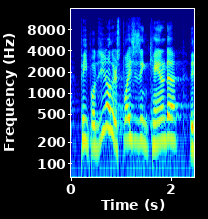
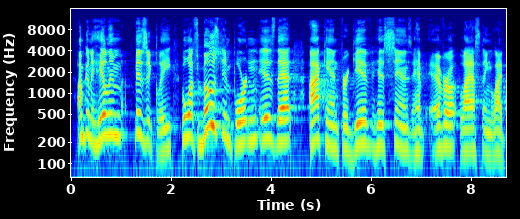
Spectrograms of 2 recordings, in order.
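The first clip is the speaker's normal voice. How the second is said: ordinary talk, nothing marked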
